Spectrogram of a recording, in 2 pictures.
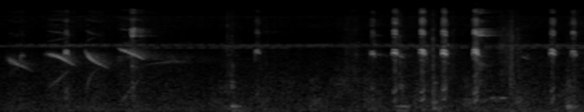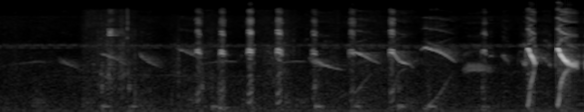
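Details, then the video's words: Green-winged saltator singing boiadeiro-style in nature: scattered downward whistled notes and sharp clicking ticks, closing with a loud cluster of slurred whistles. "TRINCA FERRO BOIADEIRO CANTANDO NA NATUREZA"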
